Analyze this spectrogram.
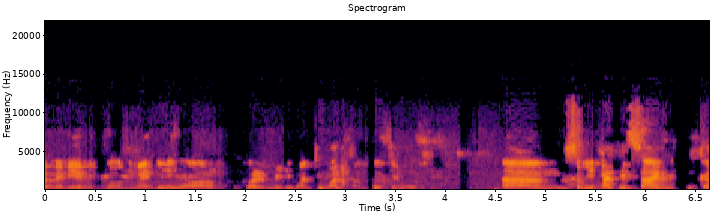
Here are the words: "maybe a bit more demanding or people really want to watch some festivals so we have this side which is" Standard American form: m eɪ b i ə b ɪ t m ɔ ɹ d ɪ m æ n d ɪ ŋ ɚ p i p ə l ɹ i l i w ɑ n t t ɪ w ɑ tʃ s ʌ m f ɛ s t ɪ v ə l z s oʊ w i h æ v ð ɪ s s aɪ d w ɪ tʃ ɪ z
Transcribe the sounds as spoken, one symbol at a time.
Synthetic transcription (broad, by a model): m eɪ b i ə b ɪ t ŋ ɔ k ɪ m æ n d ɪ ŋ ɚ p i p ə n ɹ i l i w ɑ n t t ɪ w ɑ tʃ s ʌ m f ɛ s t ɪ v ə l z s oʊ w i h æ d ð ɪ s s aɪ d w ɪ tʃ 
